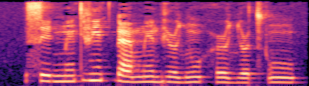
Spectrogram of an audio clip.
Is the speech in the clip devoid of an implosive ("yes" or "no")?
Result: no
